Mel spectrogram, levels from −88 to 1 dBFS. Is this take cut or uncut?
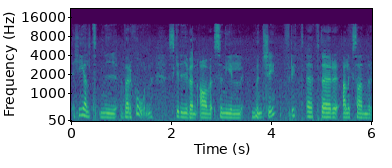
uncut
